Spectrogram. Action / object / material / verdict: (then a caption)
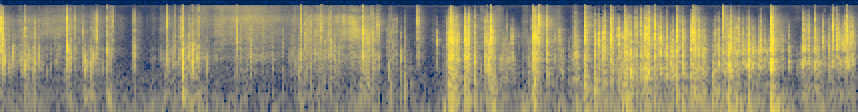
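scrape / thin paper magazine pages / paper / none. Hands rub and flip the pages of a damp, thin paper magazine, producing close, bright crinkling and crackling with sharp, short snaps. The rustling is sparse and soft at first, then grows denser and louder through the second half.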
